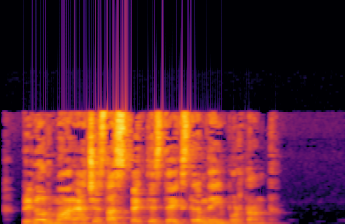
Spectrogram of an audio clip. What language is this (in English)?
Romanian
